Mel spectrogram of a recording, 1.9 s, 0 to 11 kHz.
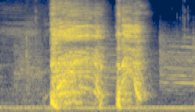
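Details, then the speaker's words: Two harsh, forceful adult cough bursts, the first longer than the second, over a faint steady hum; the man blames the cough on a change of climate and new allergens. "Man, I think a lot of this cough is coming back from uh just a change of climate from 20 years, different allergens, pollen, snow, mold, water."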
